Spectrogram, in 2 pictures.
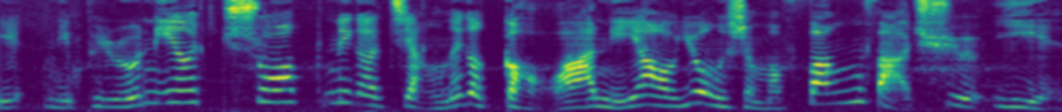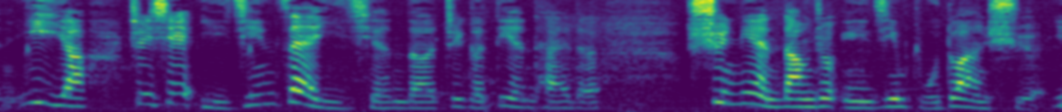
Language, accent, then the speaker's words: Chinese; Hong Kong; Chinese is a second language; 因为我们还是在香港长大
